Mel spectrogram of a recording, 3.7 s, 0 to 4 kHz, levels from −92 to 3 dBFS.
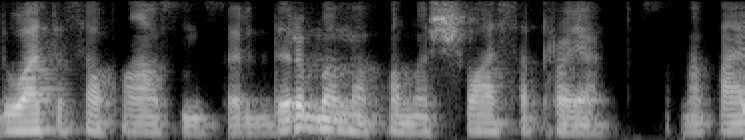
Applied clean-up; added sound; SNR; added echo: none; none; none; none.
